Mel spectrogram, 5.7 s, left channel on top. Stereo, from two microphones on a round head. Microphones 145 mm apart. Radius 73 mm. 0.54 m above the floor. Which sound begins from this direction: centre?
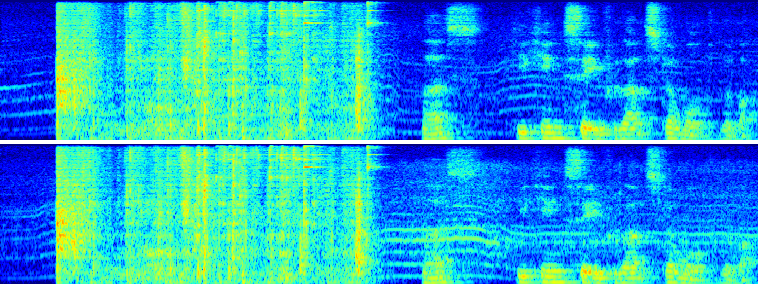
A zipper, at 0.4 s.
